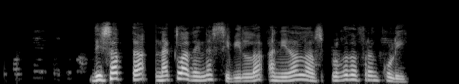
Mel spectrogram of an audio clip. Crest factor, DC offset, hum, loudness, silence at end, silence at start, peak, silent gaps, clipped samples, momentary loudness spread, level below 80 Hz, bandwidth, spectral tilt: 18 dB; under 0.1%; none; -18 LUFS; 0.55 s; 0.15 s; -2 dBFS; 0.26-0.32 s, 0.48-0.52 s, 1.50-1.54 s, 3.26-3.31 s; under 0.1%; 7 LU; -60 dBFS; 7.6 kHz; -5.5 dB/octave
